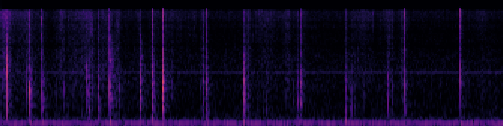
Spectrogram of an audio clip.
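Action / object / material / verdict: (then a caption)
tap / glossy laminated paper poster / laminated paper / none. Fingertips tap and rub the surface of a flat glossy laminated art print, the hand wearing a silver bracelet. About fifteen short, crisp, bright taps land at an irregular pace, with soft rubbing between them over a faint steady low hum. Each tap stops almost instantly, leaving no ring.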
